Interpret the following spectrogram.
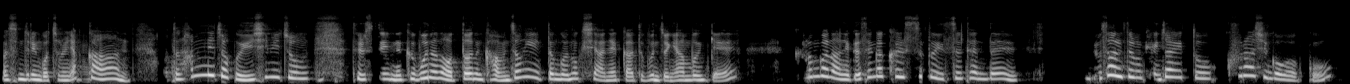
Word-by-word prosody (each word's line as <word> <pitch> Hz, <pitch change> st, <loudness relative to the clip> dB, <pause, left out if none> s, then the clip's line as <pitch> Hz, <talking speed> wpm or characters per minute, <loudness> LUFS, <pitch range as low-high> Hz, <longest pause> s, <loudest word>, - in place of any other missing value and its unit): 말씀드린 225 Hz, +1 st, +2 dB
것처럼 195 Hz, +1 st, -1 dB
약간 240 Hz, -, +1 dB, 0.3 s
어떤 195 Hz, +6 st, -3 dB
합리적 395 Hz, -, +2 dB
의심이 235 Hz, +12 st, +2 dB
좀 275 Hz, -3 st, -1 dB, 0.4 s
들 240 Hz, -4 st, 0 dB
수도 250 Hz, +2 st, -10 dB
있는 215 Hz, -3 st, +2 dB
그분은 285 Hz, +4 st, +3 dB
어떤 245 Hz, +3 st, +4 dB
감정이 225 Hz, -, 0 dB
있던 250 Hz, -3 st, +1 dB
건 230 Hz, 0 st, +3 dB
혹시 265 Hz, -, -4 dB
아닐까 190 Hz, -1 st, -2 dB
2 190 Hz, +1 st, -9 dB
분 210 Hz, 0 st, +2 dB
중에 180 Hz, -2 st, -2 dB
1 195 Hz, +1 st, +1 dB
분께 205 Hz, -, -1 dB, 0.6 s
그런 350 Hz, +2 st, -5 dB
건 370 Hz, -5 st, +3 dB
아닐까 230 Hz, -3 st, +3 dB
생각할 360 Hz, +2 st, 0 dB
수도 360 Hz, -3 st, -4 dB
있을 275 Hz, +2 st, -3 dB
텐데 255 Hz, -6 st, -1 dB, 0.7 s
묘사를 310 Hz, +9 st, +3 dB
들으면 325 Hz, -3 st, 0 dB
굉장히 325 Hz, +8 st, 0 dB
또 275 Hz, -2 st, -4 dB
쿨하신 400 Hz, -6 st, -2 dB
것 245 Hz, -3 st, +2 dB
같고. 375 Hz, -, -8 dB
255 Hz, 335 characters per minute, -19 LUFS, 215-325 Hz, 0.7 s, 어떤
